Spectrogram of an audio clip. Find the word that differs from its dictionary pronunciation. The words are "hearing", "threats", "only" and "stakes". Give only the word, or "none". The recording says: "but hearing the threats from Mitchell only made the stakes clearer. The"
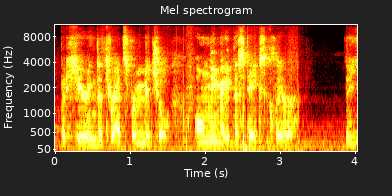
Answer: none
